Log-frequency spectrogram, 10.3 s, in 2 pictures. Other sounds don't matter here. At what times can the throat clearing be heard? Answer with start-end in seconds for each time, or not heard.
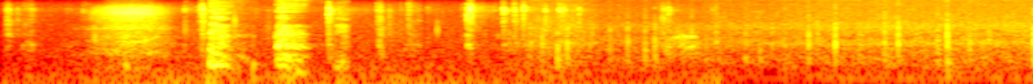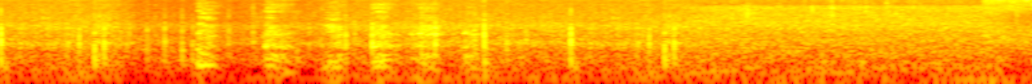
1.0-1.8, 6.1-7.6.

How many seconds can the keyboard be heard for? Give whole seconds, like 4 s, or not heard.
4 s.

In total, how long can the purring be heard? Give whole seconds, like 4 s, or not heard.
not heard.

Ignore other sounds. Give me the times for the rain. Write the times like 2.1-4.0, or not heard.
2.5-10.2.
